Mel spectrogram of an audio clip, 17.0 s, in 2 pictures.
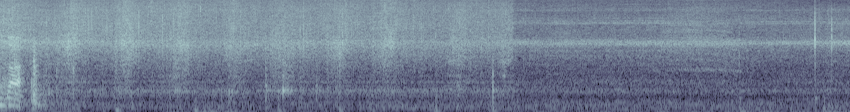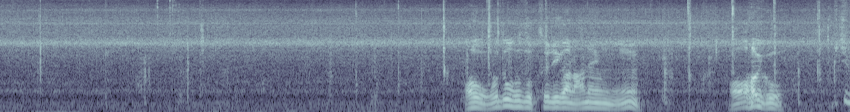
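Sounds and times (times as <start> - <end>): wooden spatula scraping pan: 0.0 - 5.2
food sizzling in a frying pan: 0.0 - 17.0.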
